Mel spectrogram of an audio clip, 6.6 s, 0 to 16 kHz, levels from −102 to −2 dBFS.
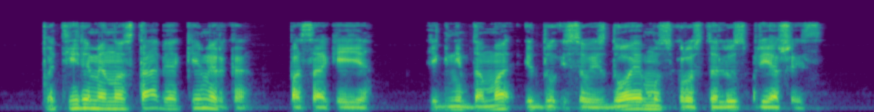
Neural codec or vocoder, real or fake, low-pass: none; real; 7.2 kHz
